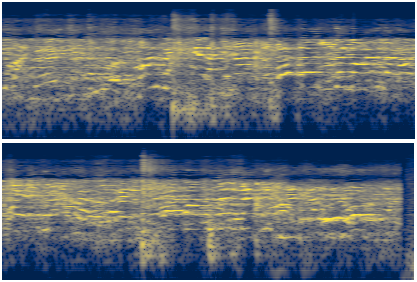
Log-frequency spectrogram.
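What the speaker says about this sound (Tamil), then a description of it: "ஆத்திரமடைந்த பயணிகள் கதவுகளை அடித்து உடைத்து கபலீகரம் செய்துள்ளனர்." Angry passengers bang on the doors of an AC train coach on a crowded pilgrim train to Prayagraj, with loud repeated slams and thuds over constant crowd chatter and shouting.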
